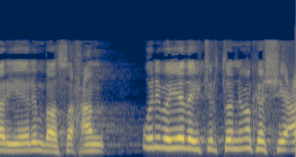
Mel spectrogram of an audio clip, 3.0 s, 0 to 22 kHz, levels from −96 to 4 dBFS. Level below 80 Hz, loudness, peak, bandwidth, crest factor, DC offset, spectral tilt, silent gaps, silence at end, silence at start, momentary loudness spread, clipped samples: -74 dBFS; -17 LUFS; 0 dBFS; 7.8 kHz; 16 dB; under 0.1%; -5.5 dB/octave; none; 0 s; 0 s; 11 LU; under 0.1%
